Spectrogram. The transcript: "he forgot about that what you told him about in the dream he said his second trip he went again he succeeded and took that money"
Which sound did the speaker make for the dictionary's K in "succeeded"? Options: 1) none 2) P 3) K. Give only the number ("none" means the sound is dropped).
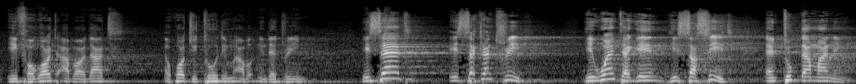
1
